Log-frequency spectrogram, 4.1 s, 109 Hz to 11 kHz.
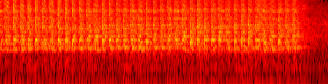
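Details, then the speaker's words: BMW E34 swapped with E46 M3 S54 engine, first crank with no exhaust manifold fitted and fuel pump fuse out; fast, strong, even starter chug about 3.5 beats a second, no firing. Normal cranking. "that's a healthy crank that's a healthy crank dude that sounds so weird without the manifold on there"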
